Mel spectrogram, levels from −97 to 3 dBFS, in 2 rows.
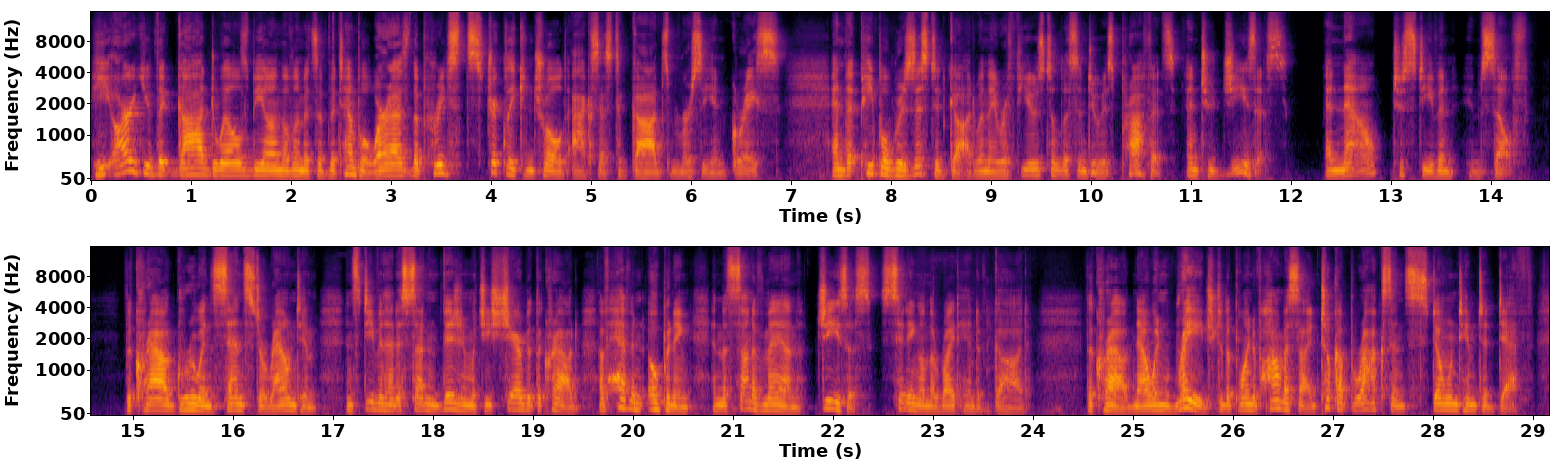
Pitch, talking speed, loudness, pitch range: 125 Hz, 195 wpm, -24 LUFS, 115-140 Hz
